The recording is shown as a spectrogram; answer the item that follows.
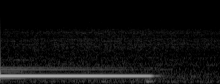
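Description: The last sustained note of an archtop electric guitar ringing on as one steady tone and slowly fading. It stops abruptly about one and a half seconds in, leaving faint hiss.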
